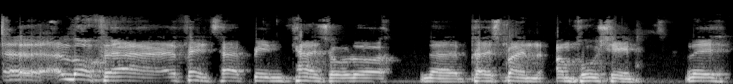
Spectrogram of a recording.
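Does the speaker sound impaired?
Yes: motor neuron disease; motor neuron disease diagnosed several years ago; recent decline, MND taken its toll recently; voice slowing down.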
